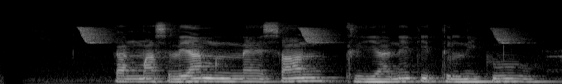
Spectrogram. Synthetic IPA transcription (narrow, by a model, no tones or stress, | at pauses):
kaŋmasliamnɛsɔnɡ̥ɾi̤janekid̪̥ə̤lniku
